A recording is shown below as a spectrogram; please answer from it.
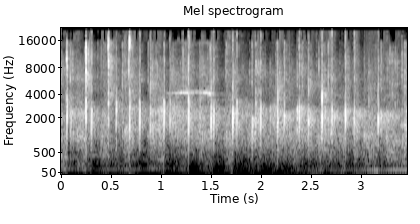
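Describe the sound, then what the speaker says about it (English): Audience applause at a 2025 roundtable discussion welcoming a panelist to the stage, a few seconds of steady, dense clapping from a moderate crowd. "Let's give her a round of applause."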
